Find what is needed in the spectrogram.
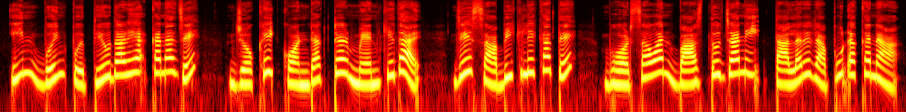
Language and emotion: Santali, surprised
